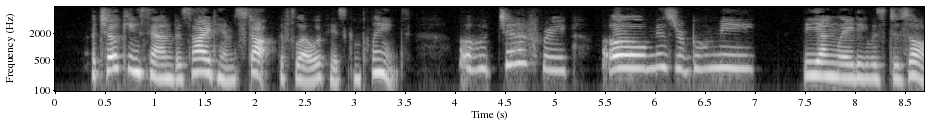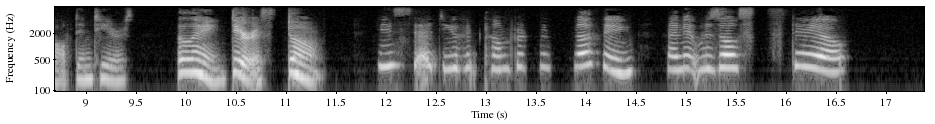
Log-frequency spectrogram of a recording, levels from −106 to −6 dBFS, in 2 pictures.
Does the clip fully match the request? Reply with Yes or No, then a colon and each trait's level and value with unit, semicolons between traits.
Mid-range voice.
No: very high, 280 Hz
